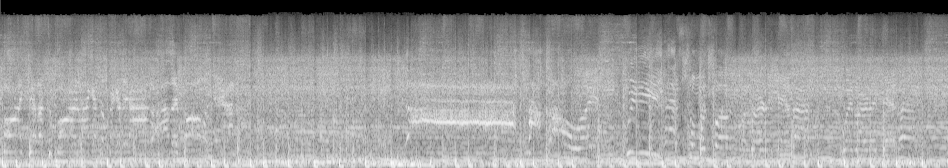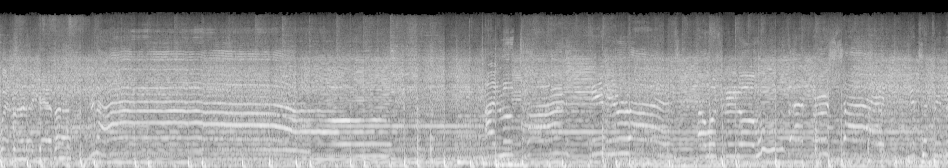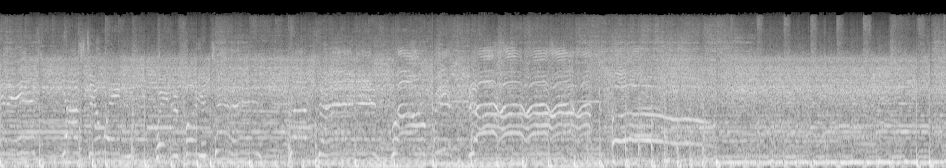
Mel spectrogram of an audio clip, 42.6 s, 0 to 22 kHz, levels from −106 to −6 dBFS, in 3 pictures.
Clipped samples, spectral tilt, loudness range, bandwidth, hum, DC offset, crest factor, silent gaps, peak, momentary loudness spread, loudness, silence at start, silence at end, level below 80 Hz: under 0.1%; -4 dB/octave; 1 LU; 15.5 kHz; none; under 0.1%; 14 dB; none; 0 dBFS; 2 LU; -14 LUFS; 0 s; 0 s; -26 dBFS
